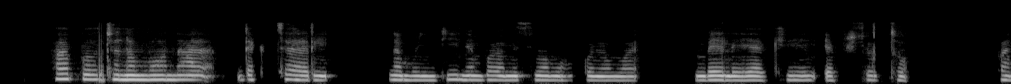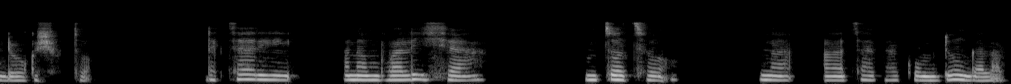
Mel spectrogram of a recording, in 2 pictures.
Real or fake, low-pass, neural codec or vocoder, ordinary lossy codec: fake; 7.2 kHz; vocoder, 24 kHz, 100 mel bands, Vocos; AAC, 32 kbps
